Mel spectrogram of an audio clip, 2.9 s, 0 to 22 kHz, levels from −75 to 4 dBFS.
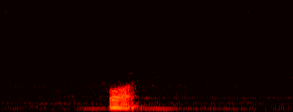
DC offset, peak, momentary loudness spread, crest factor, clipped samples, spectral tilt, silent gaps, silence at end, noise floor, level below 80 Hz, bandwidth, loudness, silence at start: under 0.1%; -20 dBFS; 27 LU; 24 dB; under 0.1%; -9.5 dB/octave; none; 1.3 s; -66 dBFS; -66 dBFS; 16 kHz; -37 LUFS; 1.1 s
